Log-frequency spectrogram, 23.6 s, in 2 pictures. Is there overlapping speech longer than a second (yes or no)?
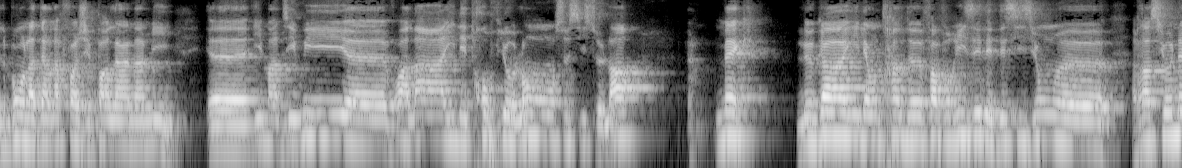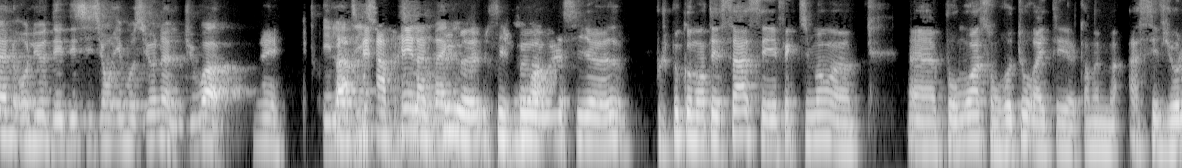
yes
